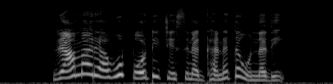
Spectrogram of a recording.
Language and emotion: Telugu, neutral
